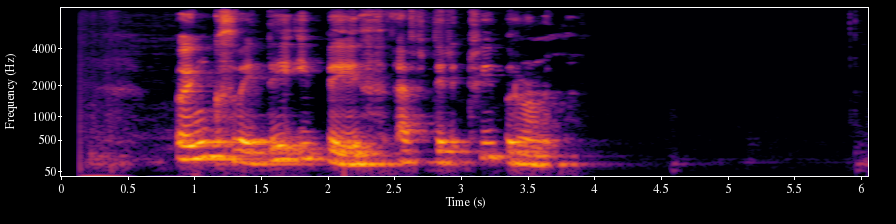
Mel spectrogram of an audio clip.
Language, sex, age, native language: Icelandic, female, 40-49, Icelandic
